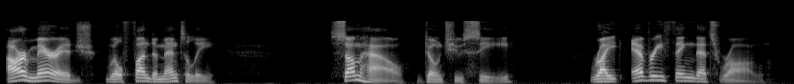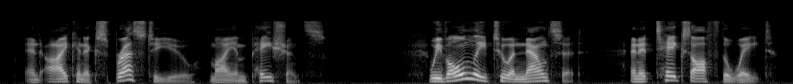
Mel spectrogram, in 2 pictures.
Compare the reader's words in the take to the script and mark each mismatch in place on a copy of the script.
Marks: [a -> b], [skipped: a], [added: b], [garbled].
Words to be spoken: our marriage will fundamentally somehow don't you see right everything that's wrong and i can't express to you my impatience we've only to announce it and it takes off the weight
our marriage will fundamentally somehow don't you see right everything that's wrong and i [can't -> can] express to you my impatience we've only to announce it and it takes off the weight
